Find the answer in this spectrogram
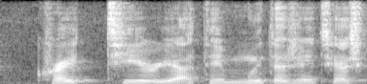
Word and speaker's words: criteria: Criteria. Tem muita gente que acha que criteria é o singular, mas não é. O singular é criterion, plural criteria.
